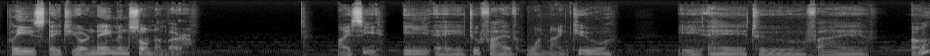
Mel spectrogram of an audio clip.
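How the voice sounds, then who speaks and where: A man's voice: low voice, a little mellow, heavily acted. A man voicing a weary male grim reaper who runs the underworld queue, a sarcastic and exasperated bureaucrat. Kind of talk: audio roleplay.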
